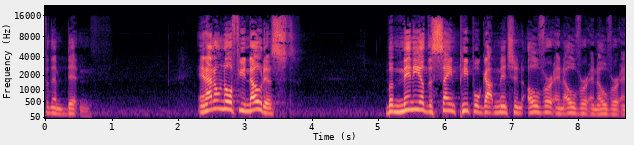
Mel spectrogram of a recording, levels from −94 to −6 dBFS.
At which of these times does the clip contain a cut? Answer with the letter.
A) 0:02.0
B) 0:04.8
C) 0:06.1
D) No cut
D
